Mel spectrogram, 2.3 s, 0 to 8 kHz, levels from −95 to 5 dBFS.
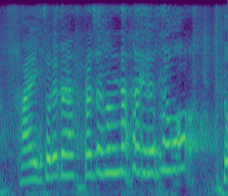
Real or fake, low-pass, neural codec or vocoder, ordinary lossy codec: fake; 7.2 kHz; codec, 16 kHz, 1 kbps, FreqCodec, larger model; none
